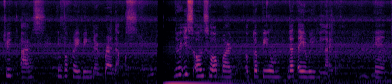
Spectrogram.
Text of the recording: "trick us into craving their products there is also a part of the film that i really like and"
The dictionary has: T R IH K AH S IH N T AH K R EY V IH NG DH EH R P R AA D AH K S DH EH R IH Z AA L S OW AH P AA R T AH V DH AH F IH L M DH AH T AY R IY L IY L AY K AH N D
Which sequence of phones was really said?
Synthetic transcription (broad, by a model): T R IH K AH S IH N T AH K R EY B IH NG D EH R P R AA D AH K S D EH R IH S AA L S OW AH P AA R T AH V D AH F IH L M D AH T AY R IY L IY L AY K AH N D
